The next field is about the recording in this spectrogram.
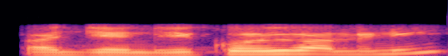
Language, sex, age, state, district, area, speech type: Dogri, male, 30-45, Jammu and Kashmir, Samba, rural, conversation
